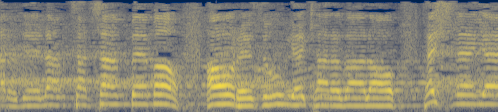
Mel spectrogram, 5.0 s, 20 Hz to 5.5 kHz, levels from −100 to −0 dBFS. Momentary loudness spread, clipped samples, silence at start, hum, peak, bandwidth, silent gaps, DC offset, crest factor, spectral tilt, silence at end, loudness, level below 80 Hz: 9 LU; under 0.1%; 0 s; none; 0 dBFS; 5.4 kHz; none; under 0.1%; 16 dB; -6.5 dB/octave; 0 s; -16 LUFS; -54 dBFS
